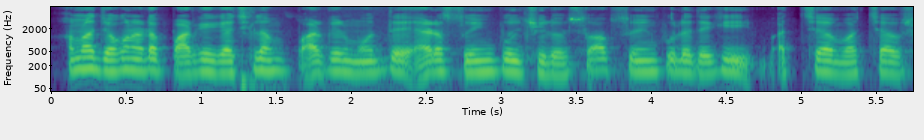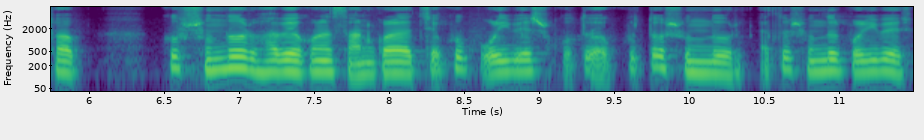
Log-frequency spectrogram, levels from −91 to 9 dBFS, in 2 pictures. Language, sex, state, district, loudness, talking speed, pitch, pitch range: Bengali, male, West Bengal, North 24 Parganas, -20 LUFS, 175 wpm, 140 Hz, 130-150 Hz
